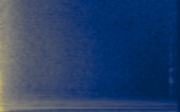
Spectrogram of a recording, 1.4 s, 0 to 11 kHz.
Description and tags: Snare sample - Chuzhbinov - Mahogony-OAK-bubinga 2
Snare_sample_-_Chuzhbinov_-_Mahogony-OAK-bubinga_2.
